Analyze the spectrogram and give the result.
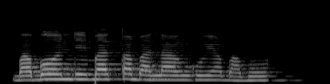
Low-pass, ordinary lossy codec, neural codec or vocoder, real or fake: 5.4 kHz; AAC, 32 kbps; none; real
